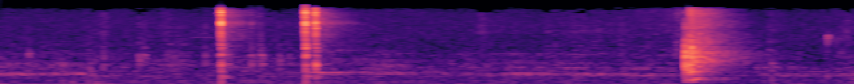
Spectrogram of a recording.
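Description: Handling noise from fan parts being worked off-picture: two sharp clicks about a second apart, then a louder, short rustling rush near the end.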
